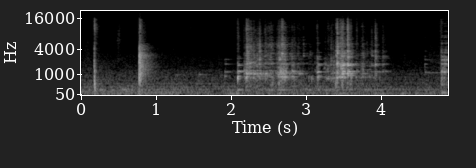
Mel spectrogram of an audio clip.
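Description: Light ceramic and metal clinks as a lid is set onto a fermentation crock of Italian giardiniera pickle relish, a few sharp taps followed by a brief cluster of rattling knocks, close and fairly quiet.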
